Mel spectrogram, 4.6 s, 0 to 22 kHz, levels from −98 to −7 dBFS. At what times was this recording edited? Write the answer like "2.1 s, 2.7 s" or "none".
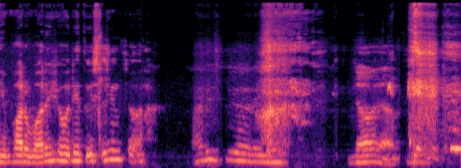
none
